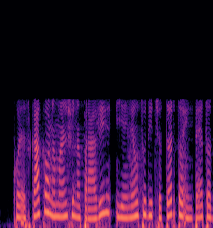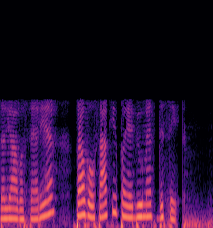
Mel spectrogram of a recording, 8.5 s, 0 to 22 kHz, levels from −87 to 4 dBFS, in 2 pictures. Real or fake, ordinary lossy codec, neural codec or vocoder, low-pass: real; AAC, 16 kbps; none; 3.6 kHz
